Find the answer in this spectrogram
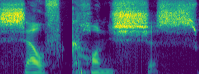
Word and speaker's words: self-conscious: said said she definitely said self-conscious with a sh as in sh conscious self-conscious uh yeah Andrea it it's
